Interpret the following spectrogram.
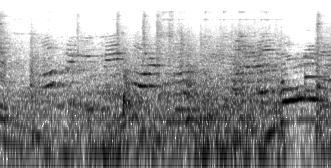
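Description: Children playing and calling out in a busy, echoing hall, with a single sharp knock about a second in.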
